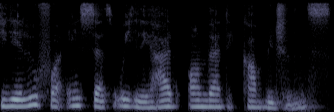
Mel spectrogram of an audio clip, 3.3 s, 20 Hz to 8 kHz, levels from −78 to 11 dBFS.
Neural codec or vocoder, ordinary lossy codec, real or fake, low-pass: codec, 16 kHz in and 24 kHz out, 0.4 kbps, LongCat-Audio-Codec, fine tuned four codebook decoder; none; fake; 7.2 kHz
